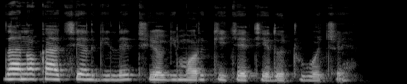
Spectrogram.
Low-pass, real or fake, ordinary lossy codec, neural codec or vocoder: none; fake; none; vocoder, 44.1 kHz, 128 mel bands every 512 samples, BigVGAN v2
